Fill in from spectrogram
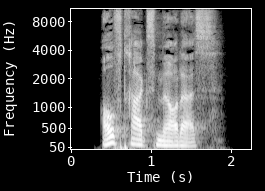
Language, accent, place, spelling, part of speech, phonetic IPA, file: German, Germany, Berlin, Auftragsmörders, noun, [ˈaʊ̯ftʁaːksˌmœʁdɐs], De-Auftragsmörders.ogg
- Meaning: genitive singular of Auftragsmörder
